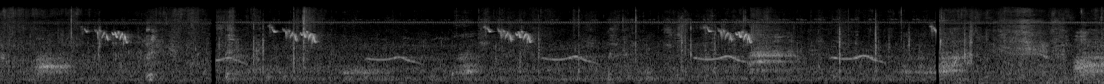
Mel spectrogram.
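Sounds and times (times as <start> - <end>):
bird whistling call: 2.2 - 4.2, 4.9 - 6.0, 6.9 - 7.7, 8.3 - 9.4.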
